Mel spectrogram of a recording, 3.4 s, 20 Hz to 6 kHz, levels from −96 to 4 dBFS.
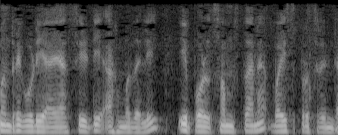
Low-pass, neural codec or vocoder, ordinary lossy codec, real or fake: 5.4 kHz; none; none; real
